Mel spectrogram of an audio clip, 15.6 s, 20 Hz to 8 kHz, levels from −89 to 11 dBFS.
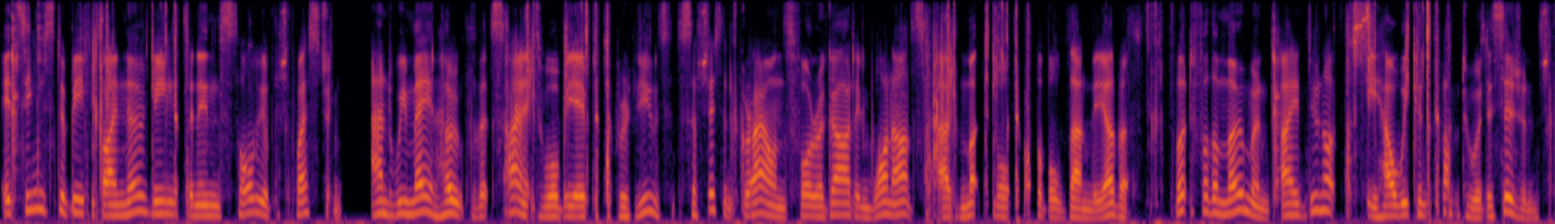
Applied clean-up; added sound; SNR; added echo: neural diffusion model UNIVERSE++.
